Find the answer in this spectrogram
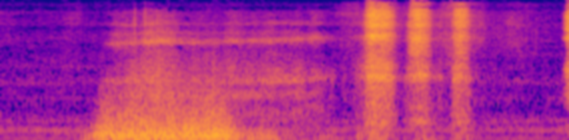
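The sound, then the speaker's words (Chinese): Deep breathing with feet held up under the nose: one long, loud, rushing inhale, then three short, breathy puffs of exhaled air, each fainter than the breath in. “抱着我的脚放在鼻子下面深呼吸，然后吐气。”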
